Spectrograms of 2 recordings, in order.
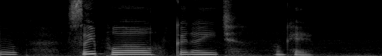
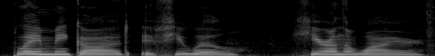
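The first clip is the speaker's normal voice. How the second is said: poem reading; 6 dB louder than usual. Acted. Streamer reading a war poem to chat, solemn. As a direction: read it like a soldier's last words.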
